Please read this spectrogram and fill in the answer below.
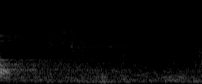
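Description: Quiet, steady hall ambience in a large arena while play is paused before a serve, with the tail of a spoken word at the very start.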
